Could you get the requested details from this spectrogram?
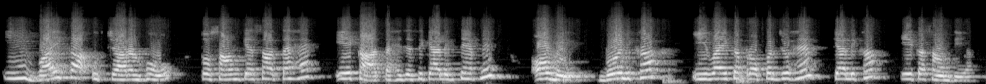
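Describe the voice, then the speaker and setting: A woman with a fairly high pitch runs a Hindi-medium spelling lesson at a board, covering English spelling rules in Hindi. She repeats her own questions, answers them herself, and reads out example words in slow, drilled fashion, all in an echoey room.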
